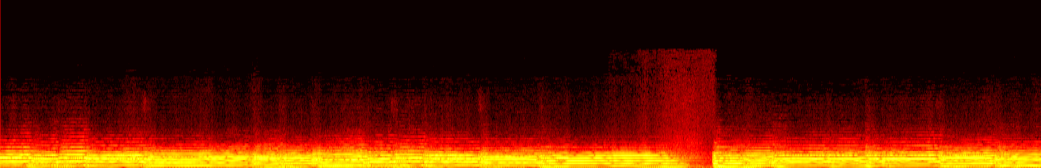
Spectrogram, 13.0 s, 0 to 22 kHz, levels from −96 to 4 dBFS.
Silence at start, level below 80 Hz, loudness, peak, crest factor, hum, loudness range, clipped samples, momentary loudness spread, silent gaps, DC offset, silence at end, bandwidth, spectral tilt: 0 s; -64 dBFS; -16 LUFS; -4 dBFS; 14 dB; none; 1 LU; under 0.1%; 2 LU; none; under 0.1%; 0 s; 5.4 kHz; -7.5 dB/octave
